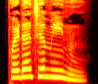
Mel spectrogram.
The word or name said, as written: ಪಡಜಮೀನು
